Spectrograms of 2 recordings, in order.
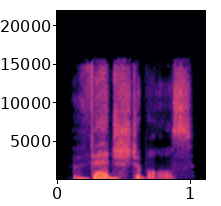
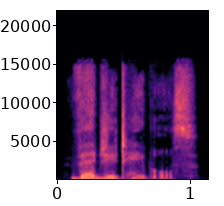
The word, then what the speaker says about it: vegetables: A lot of people say it like this, vegetables, slowly and with every syllable. But in natural English, we often say it faster and smoother. Vegetables. Only 3 sounds.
